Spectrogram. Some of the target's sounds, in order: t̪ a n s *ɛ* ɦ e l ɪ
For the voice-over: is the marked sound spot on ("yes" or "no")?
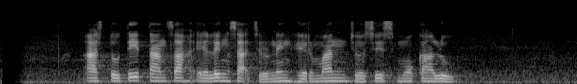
no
